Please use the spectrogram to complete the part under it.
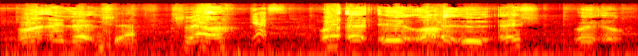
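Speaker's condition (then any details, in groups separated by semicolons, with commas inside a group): Cerebral palsy; one hand affected; atypical speech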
